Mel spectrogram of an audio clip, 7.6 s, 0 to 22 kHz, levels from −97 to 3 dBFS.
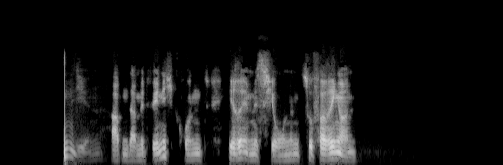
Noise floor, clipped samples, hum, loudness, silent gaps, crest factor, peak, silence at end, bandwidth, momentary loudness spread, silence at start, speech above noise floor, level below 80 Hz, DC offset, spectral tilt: under -90 dBFS; under 0.1%; none; -24 LUFS; none; 26 dB; -2 dBFS; 2.25 s; 7.2 kHz; 15 LU; 0.95 s; over 65 dB; -66 dBFS; under 0.1%; -5 dB/octave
